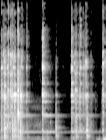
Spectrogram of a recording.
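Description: Zinc granules clinking irregularly against the glass beaker as a magnetic stirrer swirls them through a watery silver chloride slurry, over a faint steady high tone.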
